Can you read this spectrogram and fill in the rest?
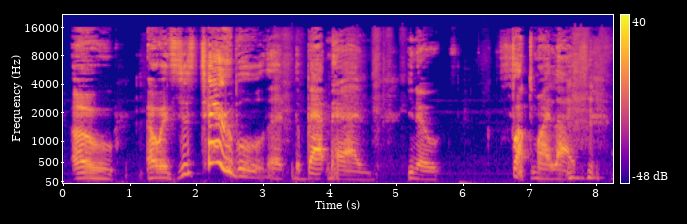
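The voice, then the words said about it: Joker character impression. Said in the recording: “Heath Ledger's Joker ... That was my impression reel.”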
